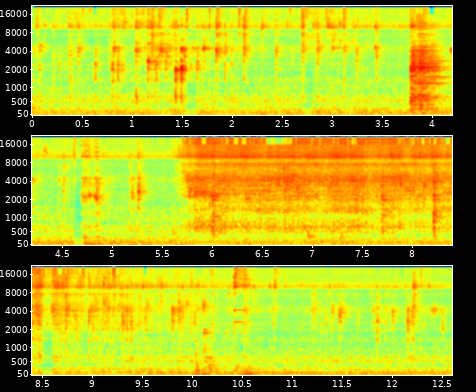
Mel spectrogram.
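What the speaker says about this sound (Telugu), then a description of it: "ఆయిల్ వేడైంది కదండి, ఆవాలు, జీలకర్ర, ఎండుమిర్చి వేసేద్దాం తాలింపులోకి." Mustard seeds, cumin and dried red chilies dropped into hot oil for a dal tempering, with spoon clinks and stirring, then a sudden loud burst of crackling sizzle that slowly settles.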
